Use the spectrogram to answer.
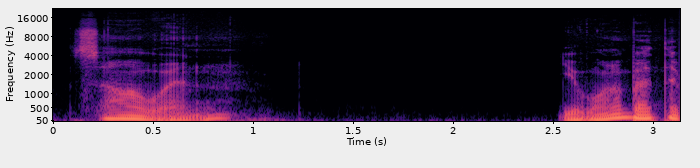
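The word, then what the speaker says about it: Samhain: there's a sign in the preview image saying sawin you want to bet they pronounce it as Sam Hayne you're Googling it oh it's a slasher movie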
